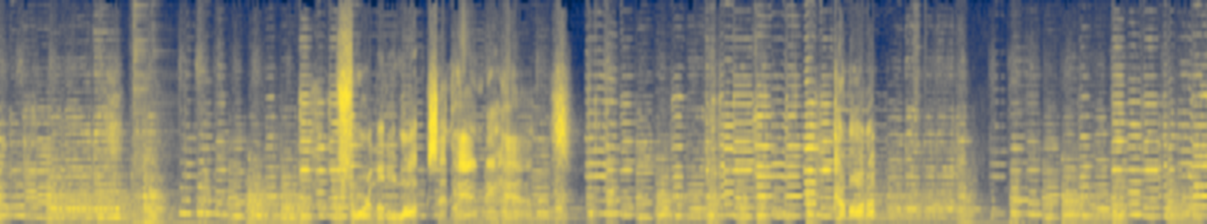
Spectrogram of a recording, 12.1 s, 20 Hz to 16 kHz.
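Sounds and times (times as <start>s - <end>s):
fiddle melody: 0.0s - 12.0s
folk dance band playing: 0.0s - 12.0s.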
